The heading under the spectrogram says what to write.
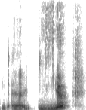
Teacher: pour faire la consonne IE, qui est donc une semi-consonne, une semi-voyelle, il faut faire un peu glisser la langue sur le palais, hein, donc IE, et donc ça va faire, au lieu de faire Neriyahu, vous voyez, le IE, le phénomène de glissement va facilement s'accentuer.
